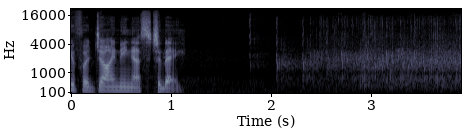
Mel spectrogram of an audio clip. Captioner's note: applause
